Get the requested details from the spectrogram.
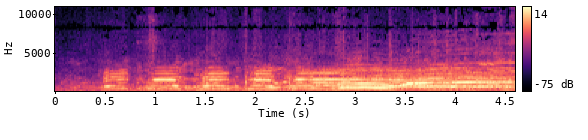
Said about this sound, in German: Der Festplatz brummt, überall läuft Musik. Gleich am Eingang stoße ich auf eine Menschenmenge. Ich komme gerade richtig zum Finale im Maskrug-Stemmen.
